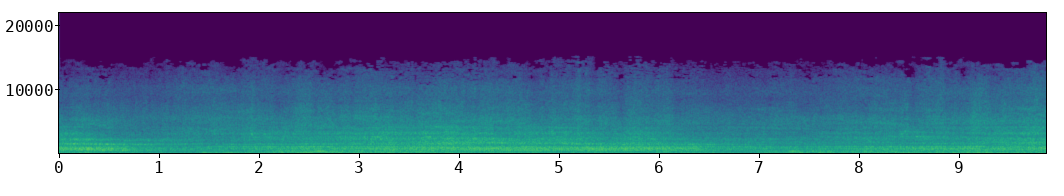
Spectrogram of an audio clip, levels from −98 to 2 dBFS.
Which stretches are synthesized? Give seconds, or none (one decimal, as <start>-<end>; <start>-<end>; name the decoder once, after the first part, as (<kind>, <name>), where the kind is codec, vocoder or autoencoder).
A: 0.0-3.0 (vocoder, BigVGAN v2); 4.2-5.0; 7.6-9.9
